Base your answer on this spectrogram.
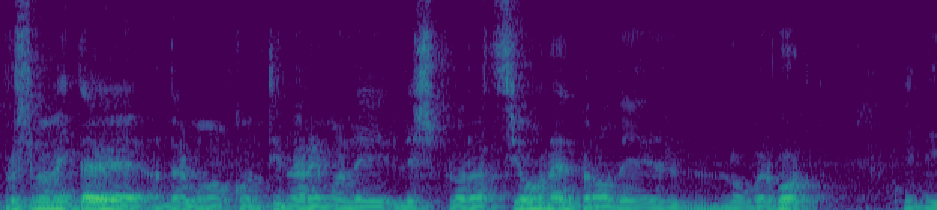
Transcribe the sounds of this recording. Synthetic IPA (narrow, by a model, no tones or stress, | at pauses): pɾosːimament̪ea̰nd̪ɾeːmokont̪inweɾeːmolelesploɾat̪sːjoːnepeɾɔd̪elːoverbord̪ | kwind̪i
